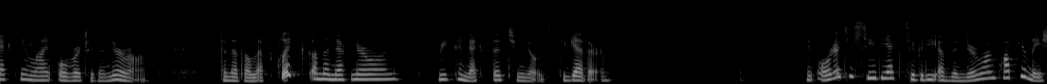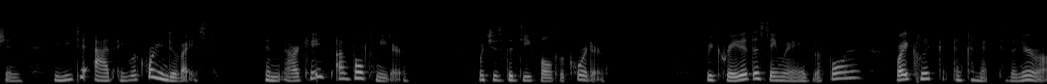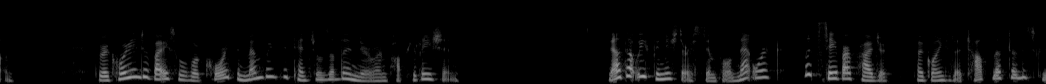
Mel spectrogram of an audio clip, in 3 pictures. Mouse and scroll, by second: 3.2 click, 14.0 right click, 16.2 click, 18.2 click, 20.5 click.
